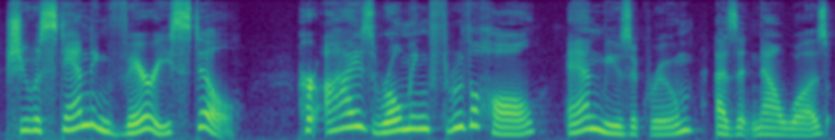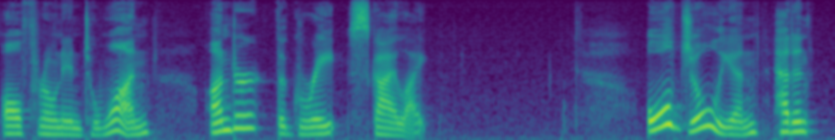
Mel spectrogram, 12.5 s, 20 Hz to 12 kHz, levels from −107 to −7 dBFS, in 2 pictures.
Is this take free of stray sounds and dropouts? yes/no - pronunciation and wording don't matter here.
yes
